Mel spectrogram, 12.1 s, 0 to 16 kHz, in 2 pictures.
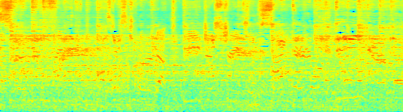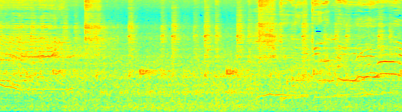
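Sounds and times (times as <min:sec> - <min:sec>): road noise inside truck cab: 0:00.0 - 0:12.0.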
